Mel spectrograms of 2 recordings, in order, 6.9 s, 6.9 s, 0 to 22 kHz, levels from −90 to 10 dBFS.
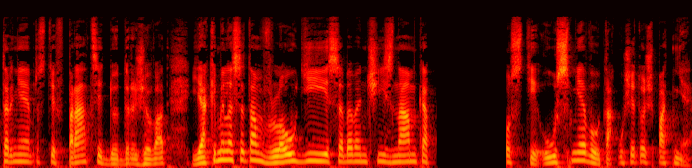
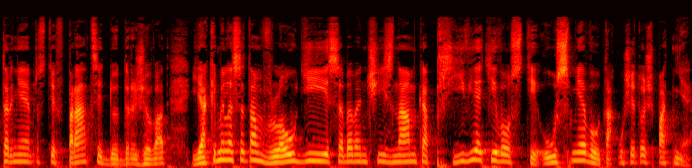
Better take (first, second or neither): second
